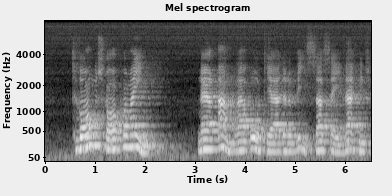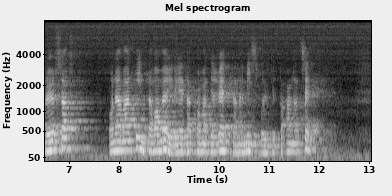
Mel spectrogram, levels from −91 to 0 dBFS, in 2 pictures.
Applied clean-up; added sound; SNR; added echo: none; none; none; reverberation time 1.4 s.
